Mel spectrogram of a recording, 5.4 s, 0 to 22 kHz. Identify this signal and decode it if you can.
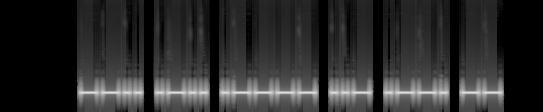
Morse code, heard as a keyed tone, about 22 wpm, 700 Hz. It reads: ZL1UPM
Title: DXCC-100 Call Signs - 6 Characters - Repeated 3x - 22wpm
